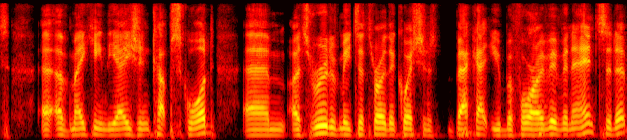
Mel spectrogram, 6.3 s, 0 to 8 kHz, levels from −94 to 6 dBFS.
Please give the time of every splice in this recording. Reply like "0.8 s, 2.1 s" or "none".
none

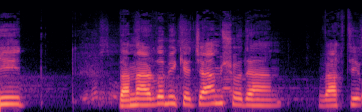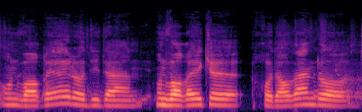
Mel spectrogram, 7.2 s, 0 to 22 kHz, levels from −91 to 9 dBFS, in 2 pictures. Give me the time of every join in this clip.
5.1 s

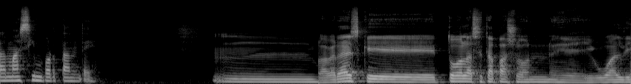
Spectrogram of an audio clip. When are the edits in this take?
3.2 s

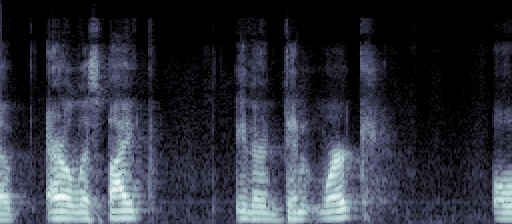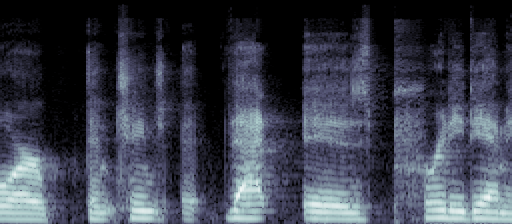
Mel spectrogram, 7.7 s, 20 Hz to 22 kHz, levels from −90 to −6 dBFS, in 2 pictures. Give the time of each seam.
5.4 s

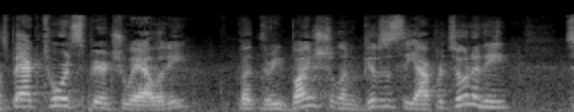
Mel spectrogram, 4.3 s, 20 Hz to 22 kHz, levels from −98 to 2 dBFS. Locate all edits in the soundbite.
1.7 s

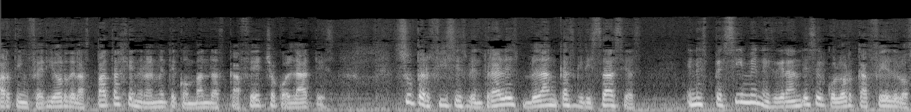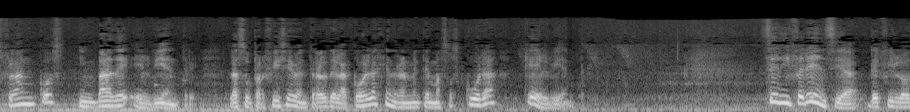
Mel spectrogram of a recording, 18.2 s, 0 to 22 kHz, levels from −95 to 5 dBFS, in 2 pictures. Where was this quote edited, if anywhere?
none

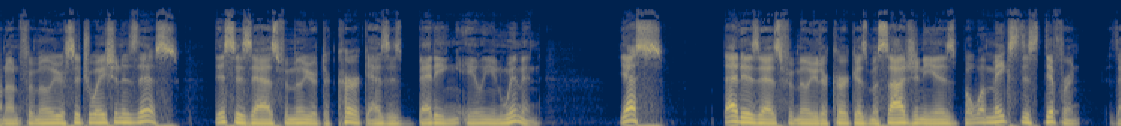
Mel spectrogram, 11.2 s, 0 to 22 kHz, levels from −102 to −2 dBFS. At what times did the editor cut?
2.0 s

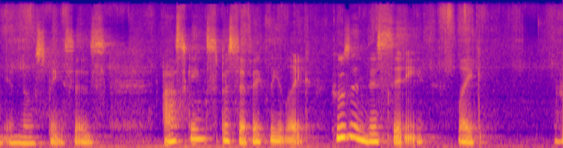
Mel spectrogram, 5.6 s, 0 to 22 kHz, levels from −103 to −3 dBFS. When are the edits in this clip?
none

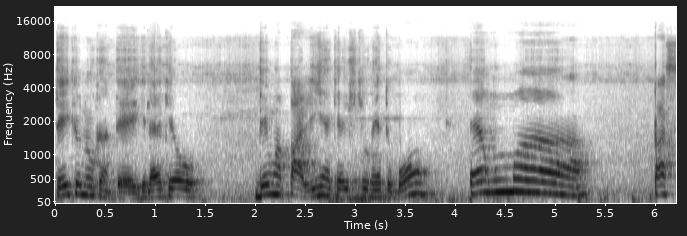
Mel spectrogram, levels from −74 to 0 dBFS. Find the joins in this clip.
none

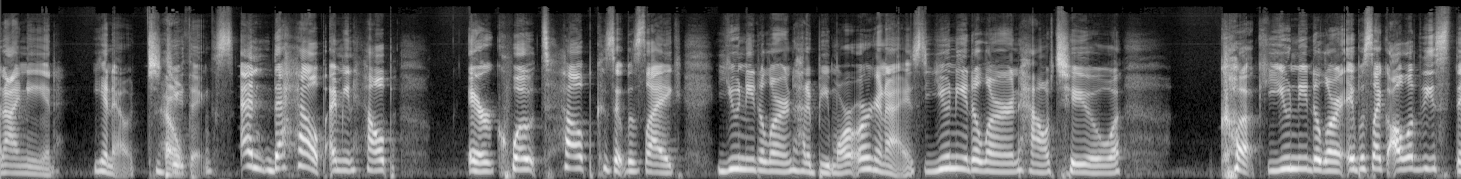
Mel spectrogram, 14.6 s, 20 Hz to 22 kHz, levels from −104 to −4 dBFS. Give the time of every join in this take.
none

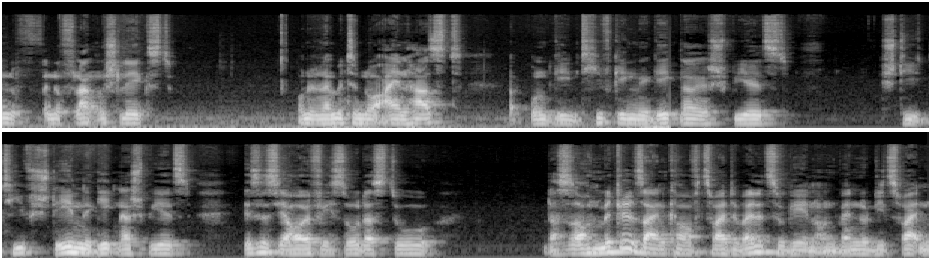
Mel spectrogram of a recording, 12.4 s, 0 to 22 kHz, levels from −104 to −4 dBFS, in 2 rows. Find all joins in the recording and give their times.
1.9 s, 3.4 s, 10.7 s

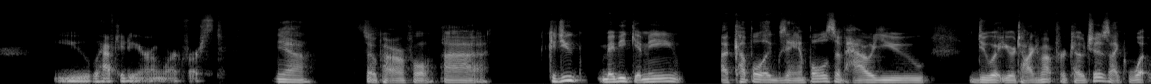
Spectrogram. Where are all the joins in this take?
3.4 s

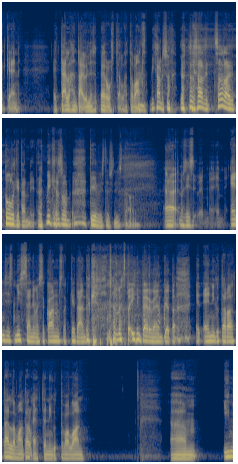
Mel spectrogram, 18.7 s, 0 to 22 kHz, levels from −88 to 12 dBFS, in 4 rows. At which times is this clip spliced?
2.9 s, 14.6 s

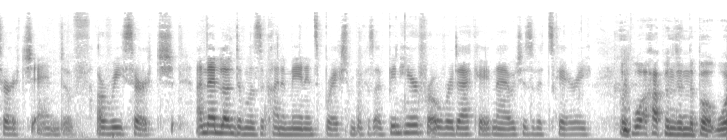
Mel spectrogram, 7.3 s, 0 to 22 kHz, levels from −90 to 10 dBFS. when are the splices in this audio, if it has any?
6.3 s

